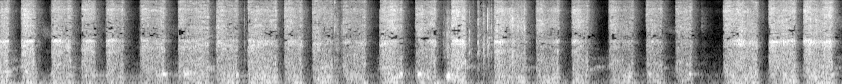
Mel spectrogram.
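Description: Aerosol spray paint can hissing in short repeated bursts, about three a second, as black paint goes onto a steel frame, with a brief pause near the end.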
